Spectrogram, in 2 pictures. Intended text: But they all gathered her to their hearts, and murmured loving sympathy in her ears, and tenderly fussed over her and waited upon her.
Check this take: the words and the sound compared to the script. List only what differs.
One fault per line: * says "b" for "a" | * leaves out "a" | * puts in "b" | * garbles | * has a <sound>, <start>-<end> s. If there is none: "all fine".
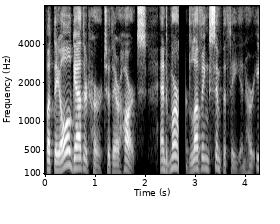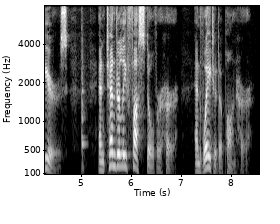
* has a dropout, 2.7-2.8 s
* has a tap, 5.0-5.2 s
